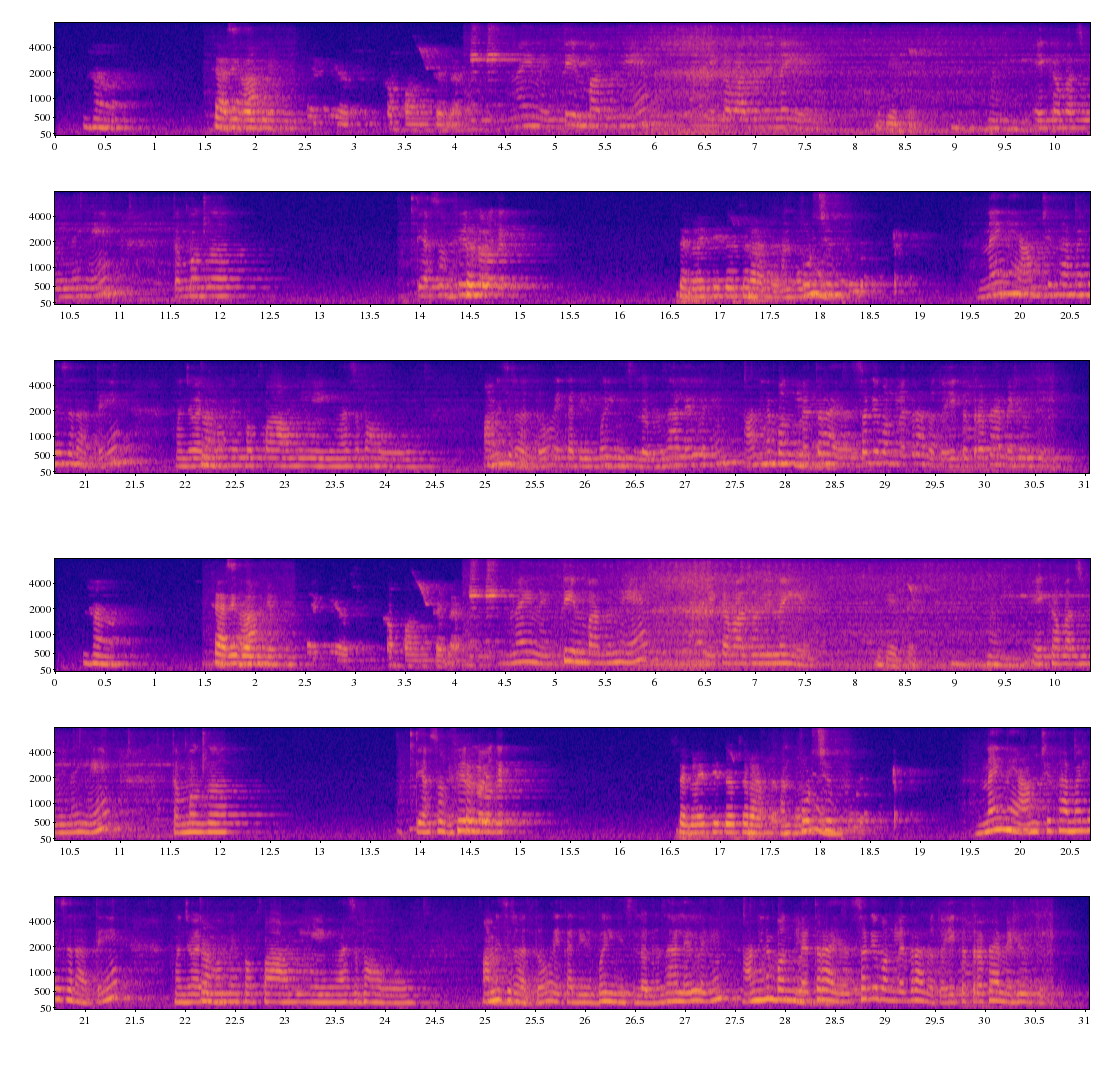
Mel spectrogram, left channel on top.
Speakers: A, on the right; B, on the right.
A: हा चारी
B: असं आहे.
A: बाजने <unintelligible> असेल कंपाऊंडला
B: नाही नाही तीन बाजून हे एका बाजूनी नाही आहे
A: गेट हं, हं.
B: एका बाजूने नाही आहे तर मग ते असं फिरणं
A: सगळे
B: वगैरे
A: सगळे तिथंच राहतात
B: आणि
A: ना
B: पुढची
A: म्हणून तेवढं
B: नाही नाही आमची फॅमिलीच राहते म्हणजे माझे
A: हा
B: मम्मी पप्पा प आम्ही माझं भाऊ आम्हीच
A: हा हा
B: राहतो एखादी बहिणीचं लग्न झालेलं आहे आम्ही ना बंगल्यात
A: हम्म हम्म.
B: राह सगळे बंगल्यात राहत होतो एकत्र फॅमिली होती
